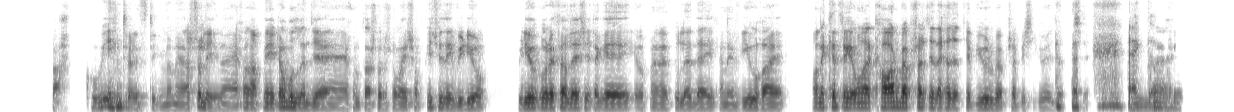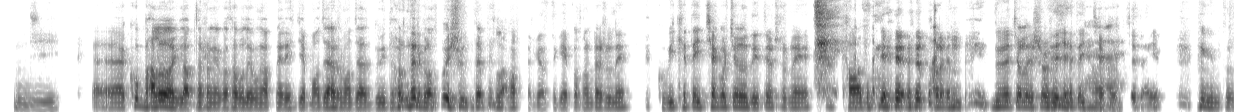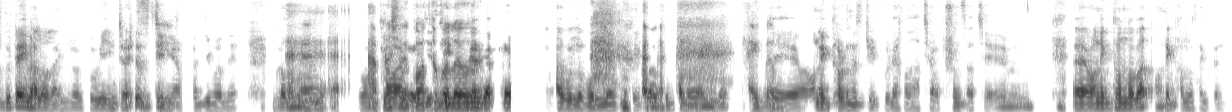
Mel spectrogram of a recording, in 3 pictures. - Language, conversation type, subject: Bengali, podcast, রাস্তার কোনো খাবারের স্মৃতি কি আজও মনে আছে?
- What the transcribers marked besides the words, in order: laugh; laughing while speaking: "দুই ধরনের গল্পই শুনতে পেলাম আপনার কাছ থেকে"; laugh; laughing while speaking: "দ্বিতীয়টা শুনে খাওয়া ধরেন দূরে চলে সরে যেতে ইচ্ছা করছে তাই"; chuckle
